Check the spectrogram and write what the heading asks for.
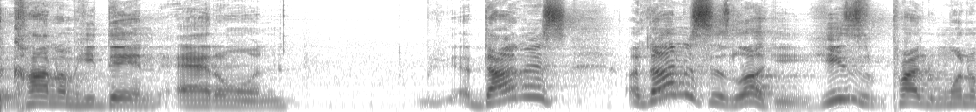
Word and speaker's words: Adonis: Like Lil Adonis, how you say his name? – I think no, it's Adonis. His name's Adonis.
